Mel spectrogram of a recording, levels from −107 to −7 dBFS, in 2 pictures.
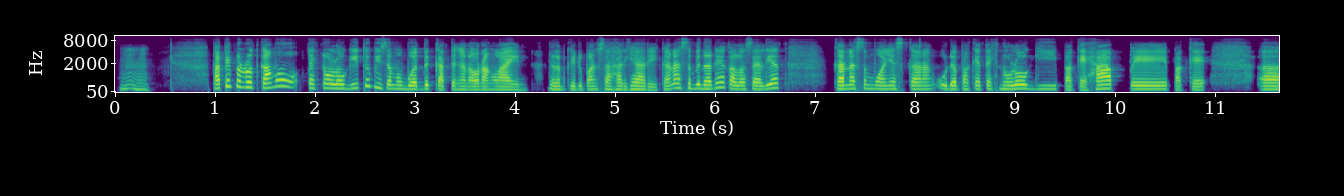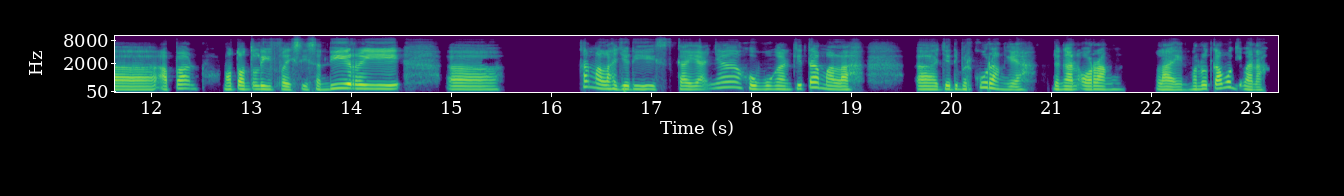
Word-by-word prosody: Hmm, 210 -5 -11 0.6
tapi 360 - +4
menurut 310 -3 +5
kamu, 320 +4 +5
teknologi 245 -1 +1
itu, 385 - 0
bisa 270 -9 -1
membuat 205 -2 +1
dekat 220 - +2
dengan 185 -3 -1
orang 180 0 +3
lain, 175 -3 +3 0.2
dalam 190 -5 -2
kehidupan 190 0 -3
sehari-hari? 190 -2 0
Karena, 195 +11 +1
sebenarnya 235 +5 +1
kalau 205 -3 +3
saya 195 -1 +1
lihat, 255 +6 +2 0.5
karena 215 +2 +6
semuanya 210 -3 -2
sekarang 200 +1 -1
udah 205 -1 +1
pakai 200 +1 -3
teknologi. 205 0 -1
Pake 175 -3 -1
HP, 235 +4 +5 0.4
pake, 175 -1 -4 0.5
eee, 180 -2 +2
apa, 225 +5 -2 0.2
nonton 195 +2 0
televisi 190 -2 -2
sendiri, 220 +2 +2 0.5
eee, 185 -1 -2 0.9
kan, 330 - -2
malah 235 -7 0
jadi 200 -1 -3
s 185 - -16
kayaknya 240 +11 -3
hubungan 195 -1 -2
kita 220 +10 +1
malah, 180 -5 0 0.6
eee, 185 0 +1
jadi 200 +2 -2
berkurang 240 +1 -2
ya, 170 0 -4 0.3
dengan 185 -1 0
orang 185 -2 0 0.4
lain. 170 -2 0
Menurut 200 +4 -3
kamu 240 +6 +3
gimana? 170 -4 -3
200 Hz, 135 wpm, -25 LUFS, 185-230 Hz, 0.9 s, karena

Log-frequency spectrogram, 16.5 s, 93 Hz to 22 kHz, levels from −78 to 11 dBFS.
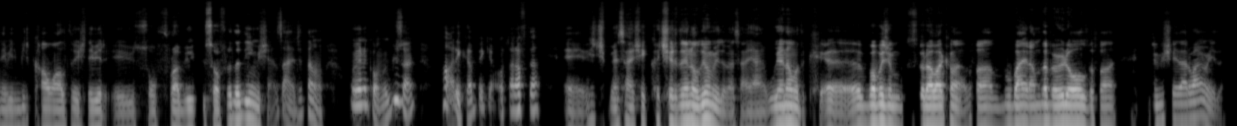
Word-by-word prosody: bileyim 95 0 -11
bir 105 +1 -13
kahvaltı, 95 0 -6
işte 95 0 -9
bir, 95 0 -5
iii, 85 +1 -13
sofra, 90 +1 -7
büyük 100 0 -6
bir - - -11
sofra 125 +1 -2
da 125 +2 +2
değilmiş 120 -6 -1
yani. - - -19
Sadece 150 - -11
tamam. - - -8 0.3
Uyanık 230 +1 0
olmak, - - -6
güzel, 290 -1 -1 0.4
harika. - - -4
Peki, - - -13
o - - -14
tarafta, 185 +1 -3 0.3
eee, 85 -2 -12
hiç 125 +2 -9
mesela, 105 +2 -5
şey, 110 +1 -6
kaçırdığın 115 0 +2
oluyor 120 +3 +7
muydu 100 -8 0
mesela? 80 0 -11
Yani 85 +1 -8
"Uyanamadık." 110 0 +1
eee, 85 +5 -1
"Babacığım, 115 -2 +5
kusura 110 0 +5
bakma." 110 -2 +3
falan, 105 -1 -3
"Bu 115 0 -8
bayram 115 0 +2
da 120 0 +4
böyle 115 +1 +5
oldu." 115 -2 +6
falan, 110 0 -5 0.5
gibi 115 +1 -9
şeyler 125 0 -5
var 135 +3 -2
mıydı? 95 - -11
110 Hz, 170 wpm, -25 LUFS, 95-120 Hz, 0.5 s, oluyor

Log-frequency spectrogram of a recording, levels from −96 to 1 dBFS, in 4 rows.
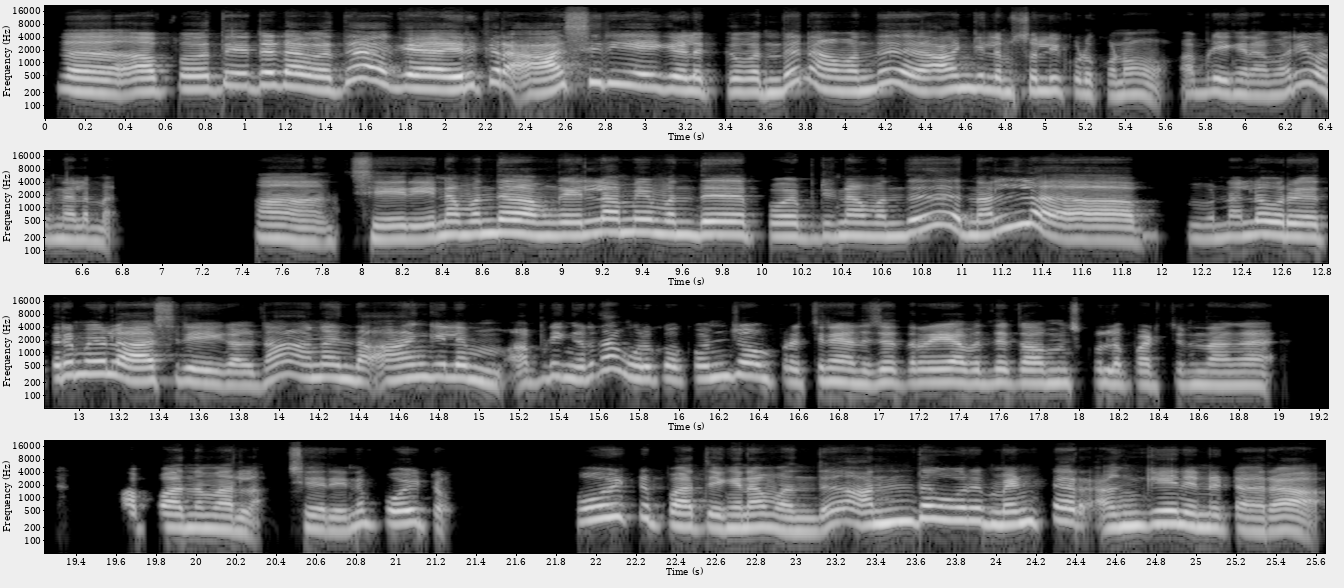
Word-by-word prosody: அ - - +6 0.4
அப்ப 220 0 -7
வந்து 250 +5 -3
என்னன்னா 300 0 +4
வந்து 300 - 0
அங்க 270 -6 +2 0.2
இருக்கிற 315 +7 +1 0.2
ஆசிரியைகளுக்கு 265 - +1
வந்து 205 +7 -1
"நான் 230 -3 +1
வந்து 245 +11 -1 0.3
ஆங்கிலம் 240 -4 -1
சொல்லிக் 225 -1 -2
கொடுக்கணும்," 185 -3 -7 0.2
அப்டிங்கிற 195 -3 -4
மாரி 305 - -6
ஒரு 220 - -6
நிலைம. 180 -2 -5 0.8
ஆ - - +1 0.5
சரி 190 -1 -1
நான் 240 0 +1
வந்து 260 +2 +3
அவங்க 225 0 -1
எலலாமே 275 +2 +2
வந்து 240 0 +2 0.2
இப்போ 220 0 -7
எப்படின்னா 220 +3 -3
வந்து 225 +6 0 0.3
நல்ல 335 - 0 0.3
அ - - +2 0.7
நல்ல 230 +3 -2
ஒரு 220 -1 +2 0.2
திறமையுள்ள 310 +1 +1
ஆசிரியைகள் 205 -6 -2
தான், 300 +3 -2
ஆனா 270 +1 -2
இந்த 225 - -1 0.2
ஆங்கிலம் 265 -2 -1 0.2
அப்டிங்கிறது 260 - -4
அவங்களுக்கு 245 -2 -2
கொஞ்சம் 280 +1 -1
பிரச்சனயா 215 +1 -2
இருந்துச்சு 200 +1 -4
நிறையா 205 0 +2
வந்து 200 +1 -4
கவர்மெண்ட் 200 0 -3
ஸ்கூல்ல 200 -3 -6
படிச்சிருந்தாங்க. 180 0 -4 0.9
அப்போ 215 +1 -6
அந்த 200 0 -2
மாதிரிலாம் 180 -4 -2
சரின்னு 190 +4 -4
போய்ட்டோம். 255 0 -1 0.6
போயிட்டு 340 +2 +1
பார்த்தீங்கன்னா 205 -1 +1
வந்து 170 +1 -4 0.2
அந்த 280 +5 +3
ஒரு 300 -1 +1
மென்டர் 275 +3 0
அங்கேயே 230 +4 +2
நின்னுட்டாரா 180 -3 0
225 Hz, 145 wpm, -24 LUFS, 200-270 Hz, 0.9 s, அ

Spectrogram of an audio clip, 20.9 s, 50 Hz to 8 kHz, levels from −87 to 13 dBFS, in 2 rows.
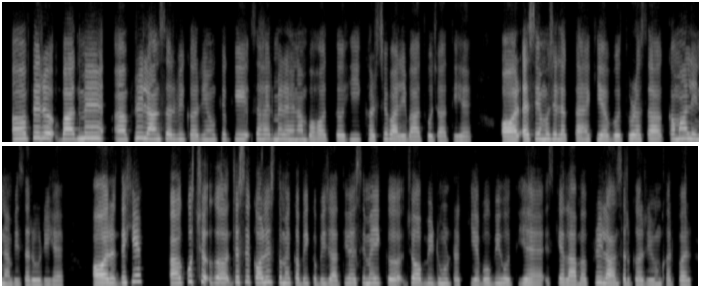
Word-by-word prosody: अ, 295 +1 +5
फ़िर 325 -1 +3 0.2
बाद 280 0 +6
में 310 +1 +4 0.2
अ, 255 +1 +3
फ्रीलांसर 275 -1 +1
भी 270 +1 -4
कर 250 -1 -3
रही 255 +1 -7
हूँ 255 +1 -4
क्योंकि 265 0 -3
शहर 270 -1 -2
में 275 0 -1
रहना 255 0 -1
बहुत 245 +1 -2 0.3
ही 260 0 -5
ख़र्चे 250 +3 -4
वाली 240 -2 +1
बात 220 -2 -2
हो 230 - 0
जाती 220 +1 -7
है। 220 0 -5 0.5
और 235 +1 +8
ऐसे 265 +2 +4
मुझे 275 0 +2
लगता 250 -1 -3
है 235 0 -2
कि 255 +2 -2
अब 240 0 -1 0.2
थोड़ा-सा 250 -1 +1
कमा 275 +2 +2
लेना 255 -5 +1
भी 235 +1 -8
ज़रूरी 225 0 -3
है 220 0 -6 0.5
और 260 +1 +8
देखिए 300 +8 +1 0.4
अ, 270 +1 +6
कुछ 345 +3 -2
ग 275 -1 +2
जैसे 310 +1 -1
कॉलेज 295 +2 +1
तो 290 - -1
मैं 280 0 +1
कभी-कभी 255 -1 -4
जाती 235 +1 -3
हूँ 260 - -1
ऐसे 260 +2 -6
मैं 270 0 +1
एक 265 -2 0
जॉब 260 -2 +2
भी 265 0 -4
ढूँढ 255 +1 -3
रखी 235 +1 -9
है 240 - 0
वो 255 +2 -2
भी 270 +3 -5
होती 250 -2 -4
है 235 -1 0
इसके 255 +1 -5
अलावा 240 0 0
फ्रीलांसर 250 -2 0
कर 230 -2 -1
रही 235 +1 -7
हूँ 240 0 -4
घर 235 0 -8
पर। 220 0 -1
255 Hz, 190 wpm, -24 LUFS, 240-275 Hz, 0.5 s, और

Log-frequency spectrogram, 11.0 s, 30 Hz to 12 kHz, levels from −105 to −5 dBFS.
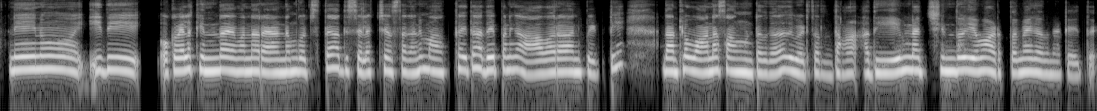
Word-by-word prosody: నేనూ 290 +1 +3 0.5
ఇది 280 +2 0 0.5
ఒకవేళ 265 +3 +3
కింద 265 0 +4
ఏమన్నా 255 0 +2
ర్యాండంగా 245 +2 +2
వస్తే 250 +5 -6
అది 260 -2 -6
సెలెక్ట్ 240 -1 -3
చేస్తా 255 -1 -2
కానీ, 255 +4 -1
మా - - -1
అక్కయితే 275 +4 -3
అదే 275 0 +5
పనిగా 280 -1 -1
'ఆవారా' 245 +2 0
అని 245 - +1
పెట్టి, 220 +8 -6 0.5
దాంట్లో 255 +2 +3
వానా 250 +2 +2
సాంగ్ 255 -2 +3
ఉంటది 230 -1 -4
కదా! 240 - -1
అది 270 - +2
పెడతది. 225 0 -8
దా 225 - -7 0.2
అది 235 +1 -2
ఏం 260 +2 +4
నచ్చిందో 265 +1 +2
ఏమో 270 +1 +1
అర్థమే 235 +2 -2
కాదు, 230 -1 -4
నాకైతే. 205 -1 -11
255 Hz, 180 wpm, -26 LUFS, 240-270 Hz, 0.5 s, అదే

